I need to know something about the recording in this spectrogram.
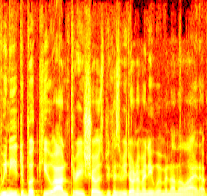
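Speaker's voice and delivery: normal talking voice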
